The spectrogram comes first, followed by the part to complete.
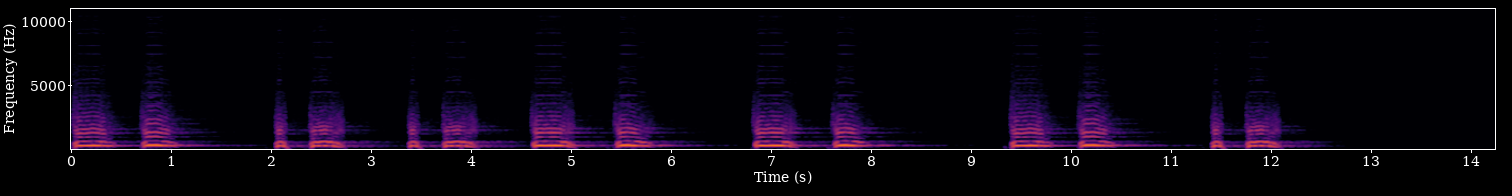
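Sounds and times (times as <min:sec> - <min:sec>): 
owl giving paired hoots: 0:00.0 - 0:06.2, 0:06.8 - 0:08.5, 0:09.4 - 0:12.5.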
